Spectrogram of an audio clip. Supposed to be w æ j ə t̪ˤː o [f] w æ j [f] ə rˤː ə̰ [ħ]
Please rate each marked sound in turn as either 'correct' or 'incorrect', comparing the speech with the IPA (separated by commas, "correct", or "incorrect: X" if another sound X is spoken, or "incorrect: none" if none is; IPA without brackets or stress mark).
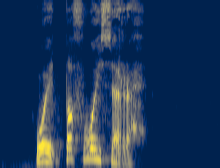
correct, incorrect: s, correct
